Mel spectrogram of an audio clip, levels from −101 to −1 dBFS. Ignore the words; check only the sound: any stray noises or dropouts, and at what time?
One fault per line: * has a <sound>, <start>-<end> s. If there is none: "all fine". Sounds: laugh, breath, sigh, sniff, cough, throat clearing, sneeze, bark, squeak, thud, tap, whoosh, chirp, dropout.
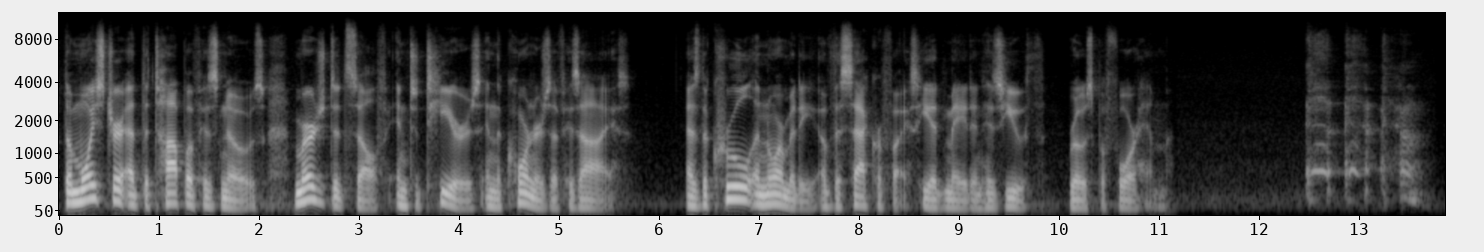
* has a throat clearing, 12.4-13.7 s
